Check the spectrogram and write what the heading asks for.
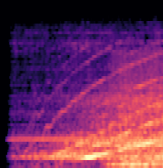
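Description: Synthesized rising sweep for an animated intro: several tones glide upward together over a steady held tone, fading in from silence and growing louder throughout.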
